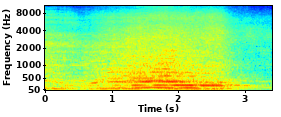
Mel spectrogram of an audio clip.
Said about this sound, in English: So that was the loudest thing on this podcast, according to the software here, by far. That was a car. That was a car, yeah. Pretty much the way we live. We're downstairs, windows open, you can hear everything outside, and there's just a loud monster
